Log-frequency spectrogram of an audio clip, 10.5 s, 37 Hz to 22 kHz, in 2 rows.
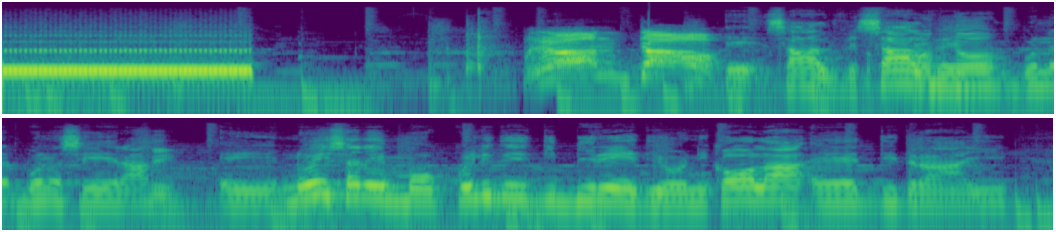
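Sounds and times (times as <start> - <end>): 
telephone dial tone as a call is placed: 0.0 - 1.3
speech: 3.6 - 10.5.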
